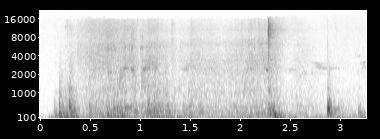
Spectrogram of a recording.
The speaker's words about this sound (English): Waking to the creak of my bedroom window opening.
